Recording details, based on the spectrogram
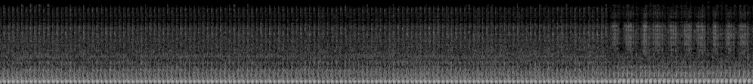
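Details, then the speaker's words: Honda lawn mower that starts but runs poorly and lacks power, probably on old gas, just after a dirt-clogged air filter was replaced: low, heavy, lumpy idle thumping about three times a second, with black smoke from the muffler. Rich mixture, too much fuel getting in. "As you just saw, it took several pulls to get it to start, which is probably the old gas, but we also had a lot of black smoke coming from the muffler. It also blew out smoke when we adjusted the throttle speed, which it's not supposed to do."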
